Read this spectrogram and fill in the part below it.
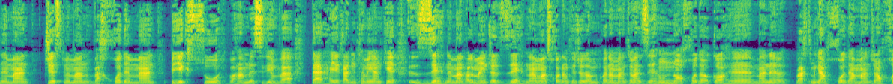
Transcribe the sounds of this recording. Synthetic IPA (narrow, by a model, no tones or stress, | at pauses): nemænd͡ʒe̞sme̞mænvæxod̪e̞mænb̥e̞je̞cʰsohlbɒːɦæmre̞siːd̪iːmvæd̪̥æɾɦæɣiːɣæt̪̚mimt̪ʰonebeæmcʰe̞ze̞hne̞mænɦɒːlɒːmæniːnd͡ʒɒːze̞ɦnæmoæz̥xo̞d̪æmcʰe̞d͡ʒo̞d̪ɒːmikʰo̞næmːænzæmæzːehneunːɒːxo̞d̪ɒːɡɒːɦemænevæχt̪ʰimiɟæmxo̞d̪æmːænzɔæmxo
